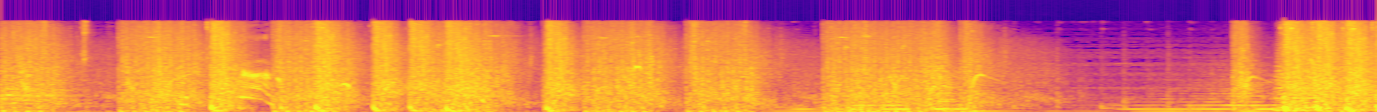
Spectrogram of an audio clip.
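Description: Gunshots crack and bullets strike stone again and again.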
